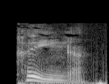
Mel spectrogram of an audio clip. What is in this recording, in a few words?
"rainha", Portuguese; diphthongs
